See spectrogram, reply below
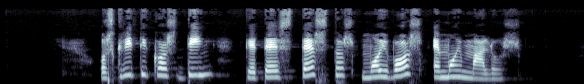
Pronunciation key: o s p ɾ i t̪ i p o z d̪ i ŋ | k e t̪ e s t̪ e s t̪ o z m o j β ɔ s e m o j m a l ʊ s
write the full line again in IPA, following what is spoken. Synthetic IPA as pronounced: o s k ɾ i t̪ i k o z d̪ i ŋ | k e t̪ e s t̪ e s t̪ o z m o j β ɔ s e m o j m a l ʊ s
